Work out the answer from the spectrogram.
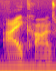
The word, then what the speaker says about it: Eikon: Anyways, Shadow, you have quite a bit of points to make about this trailer other than the icons, which icon is spelled EIKON, not the ICON, by the way.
